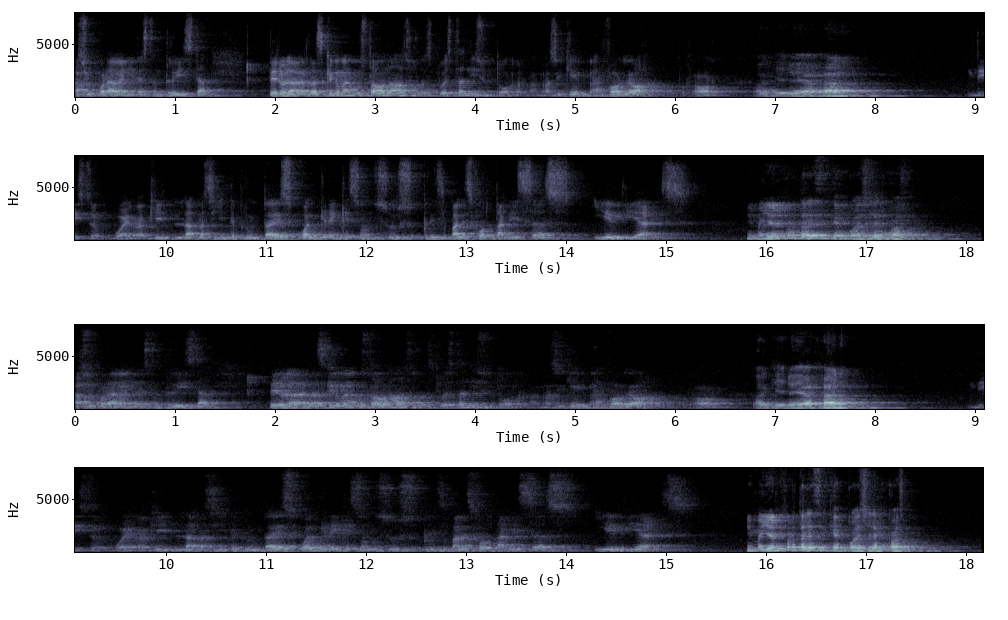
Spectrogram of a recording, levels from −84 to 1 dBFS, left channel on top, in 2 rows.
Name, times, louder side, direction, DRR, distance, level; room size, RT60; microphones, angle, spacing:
voice 1, 0.0-1.6 1.9-5.8 6.1-6.4 8.9-14.0 14.3-15.2, left 3 dB, 65° left, 4 dB, 0.5 m, -36 dB
voice 2, 6.8-7.8 15.8-17.4, right 2 dB, 70° right, 3 dB, 0.5 m, -28 dB
4.7 x 2.6 x 2.6 m, 1.3 s
head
